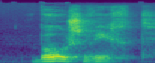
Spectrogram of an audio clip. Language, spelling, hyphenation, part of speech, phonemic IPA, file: Dutch, booswicht, boos‧wicht, noun, /ˈboːs.ʋɪxt/, Nl-booswicht.ogg
- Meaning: wicked person, felon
